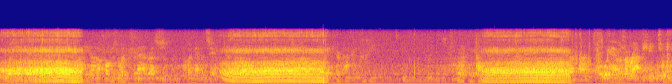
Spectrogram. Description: my dad snoring in the middle of the day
